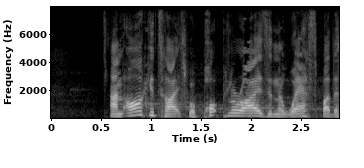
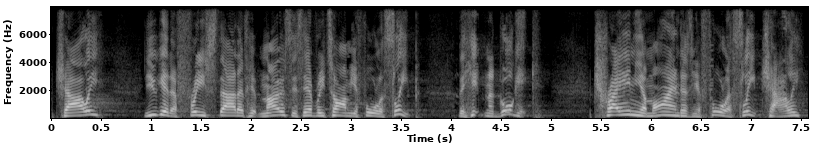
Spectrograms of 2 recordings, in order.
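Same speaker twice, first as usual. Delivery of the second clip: put-on Mervyn's Australian accent; 4 semitones higher than usual. Quoting the old Australian hypnotherapy teacher to the class, Australian accent. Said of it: "in his strong Australian accent".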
